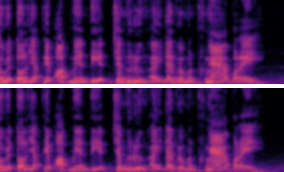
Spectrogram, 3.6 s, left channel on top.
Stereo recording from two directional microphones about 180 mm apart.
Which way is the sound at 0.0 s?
15° left (ahead or behind).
